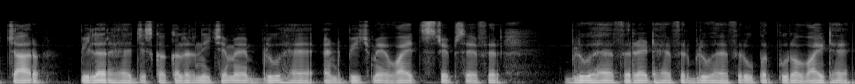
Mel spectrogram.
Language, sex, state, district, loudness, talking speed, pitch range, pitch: Hindi, male, Arunachal Pradesh, Lower Dibang Valley, -20 LUFS, 205 wpm, 85-90 Hz, 90 Hz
